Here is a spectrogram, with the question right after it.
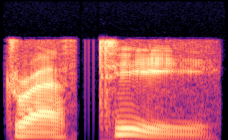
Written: draftee

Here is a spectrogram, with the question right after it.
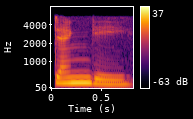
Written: dengue

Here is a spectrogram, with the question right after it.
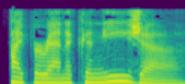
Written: hyperanakinesia

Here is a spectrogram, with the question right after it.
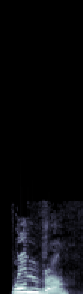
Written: wimbrel

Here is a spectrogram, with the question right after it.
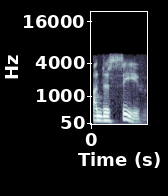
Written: undeceive

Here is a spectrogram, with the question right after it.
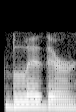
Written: blither

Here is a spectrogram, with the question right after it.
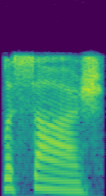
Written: Lesage

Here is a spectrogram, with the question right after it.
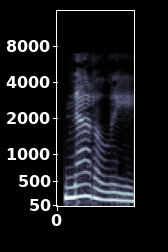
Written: Nathalie

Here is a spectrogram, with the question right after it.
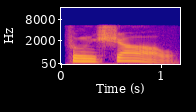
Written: Funchal

